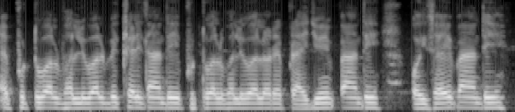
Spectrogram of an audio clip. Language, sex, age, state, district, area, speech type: Odia, male, 18-30, Odisha, Kendujhar, urban, spontaneous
